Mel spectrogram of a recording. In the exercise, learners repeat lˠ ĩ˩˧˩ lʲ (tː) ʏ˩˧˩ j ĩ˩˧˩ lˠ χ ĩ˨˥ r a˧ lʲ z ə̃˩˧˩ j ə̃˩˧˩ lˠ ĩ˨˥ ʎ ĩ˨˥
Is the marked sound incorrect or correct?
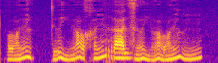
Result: correct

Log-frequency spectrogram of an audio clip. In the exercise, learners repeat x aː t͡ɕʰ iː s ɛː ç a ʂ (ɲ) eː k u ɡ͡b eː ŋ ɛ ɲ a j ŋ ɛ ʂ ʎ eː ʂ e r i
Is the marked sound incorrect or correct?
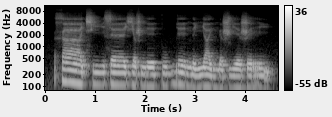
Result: incorrect: ŋ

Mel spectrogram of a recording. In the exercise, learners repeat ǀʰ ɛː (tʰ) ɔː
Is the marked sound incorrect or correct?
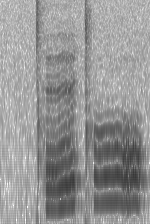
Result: incorrect: ǀʰ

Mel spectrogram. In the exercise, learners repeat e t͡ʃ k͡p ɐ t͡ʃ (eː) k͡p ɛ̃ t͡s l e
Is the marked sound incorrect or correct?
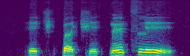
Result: incorrect: e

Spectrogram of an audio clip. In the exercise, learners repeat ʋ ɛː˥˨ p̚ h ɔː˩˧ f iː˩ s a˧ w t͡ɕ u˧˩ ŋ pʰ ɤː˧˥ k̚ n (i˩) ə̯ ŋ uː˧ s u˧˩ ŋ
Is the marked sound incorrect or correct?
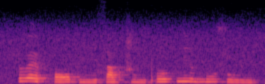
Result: incorrect: i˥˨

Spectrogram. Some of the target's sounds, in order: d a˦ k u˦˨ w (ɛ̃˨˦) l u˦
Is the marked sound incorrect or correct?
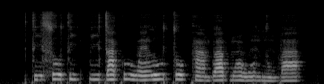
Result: correct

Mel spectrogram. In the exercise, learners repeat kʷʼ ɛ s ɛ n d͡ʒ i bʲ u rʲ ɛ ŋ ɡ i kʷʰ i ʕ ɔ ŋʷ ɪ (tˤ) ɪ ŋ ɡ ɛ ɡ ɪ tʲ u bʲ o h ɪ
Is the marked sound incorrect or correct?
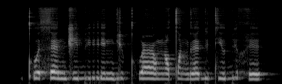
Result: correct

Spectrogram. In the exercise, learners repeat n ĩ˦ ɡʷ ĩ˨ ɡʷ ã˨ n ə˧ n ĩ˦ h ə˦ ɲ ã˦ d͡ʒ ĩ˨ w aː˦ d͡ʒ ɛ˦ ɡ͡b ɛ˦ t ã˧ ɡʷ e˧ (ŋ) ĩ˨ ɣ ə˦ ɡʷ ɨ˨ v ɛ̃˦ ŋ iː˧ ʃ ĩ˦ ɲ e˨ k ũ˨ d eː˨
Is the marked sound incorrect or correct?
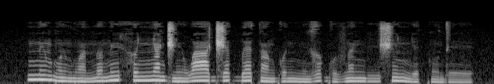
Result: correct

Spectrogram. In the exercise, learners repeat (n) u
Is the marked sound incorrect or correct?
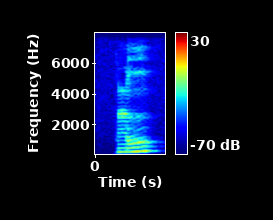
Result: correct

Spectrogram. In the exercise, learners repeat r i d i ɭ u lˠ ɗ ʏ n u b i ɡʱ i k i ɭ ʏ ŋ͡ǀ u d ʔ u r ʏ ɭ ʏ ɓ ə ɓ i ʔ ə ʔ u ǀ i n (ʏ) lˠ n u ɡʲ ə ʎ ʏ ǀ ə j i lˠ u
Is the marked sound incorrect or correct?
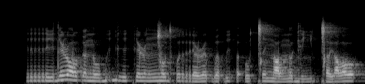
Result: incorrect: ə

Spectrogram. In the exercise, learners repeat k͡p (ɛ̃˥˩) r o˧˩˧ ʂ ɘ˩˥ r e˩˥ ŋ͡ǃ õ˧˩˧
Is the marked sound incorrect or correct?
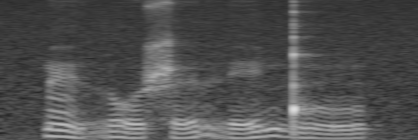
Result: correct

